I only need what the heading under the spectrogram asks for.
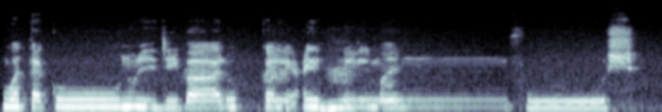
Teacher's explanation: منفوش واو مدہ ہے، اس کو کھینچ کے شین ساکن کر کے اس پہ ہم وقف کر دیں گے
